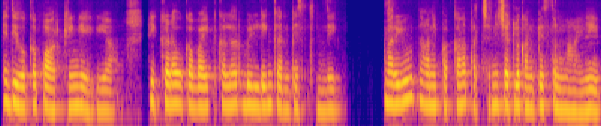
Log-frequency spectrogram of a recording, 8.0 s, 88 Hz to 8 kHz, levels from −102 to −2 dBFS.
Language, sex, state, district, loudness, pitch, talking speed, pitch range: Telugu, female, Telangana, Hyderabad, -19 LUFS, 185 Hz, 120 wpm, 170-195 Hz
